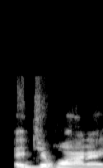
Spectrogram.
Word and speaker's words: J'Wanna: it right how you how do we uh pronounce the name Joanna Joanna you got it right yeah that's beautiful okay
